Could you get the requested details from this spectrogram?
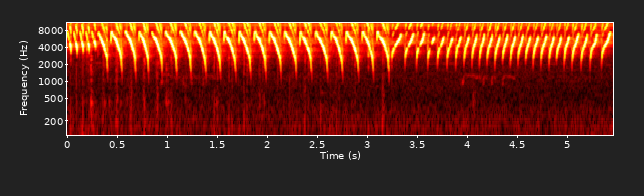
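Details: Canary singing rapid sweeping notes that drop in pitch, about five per second, then moving into a higher, tighter trill of short repeated notes.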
